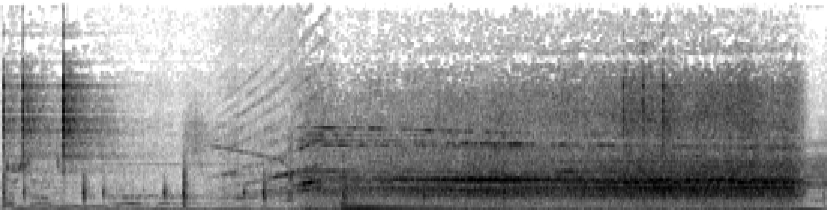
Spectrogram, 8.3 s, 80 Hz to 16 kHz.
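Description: A 747 freighter taxis on a crowded airport taxiway shared with military aircraft, giving off a steady, rumbling jet engine drone with a rising whine, moderately loud and continuous throughout.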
